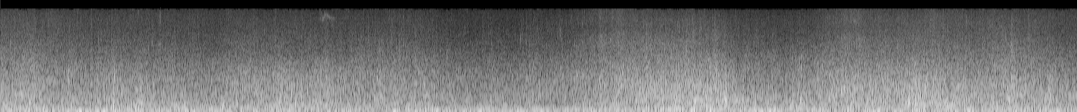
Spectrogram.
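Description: Wind buffeting the microphone over the wash of sea waves on a rocky shore, the surf swelling louder about six seconds in.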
